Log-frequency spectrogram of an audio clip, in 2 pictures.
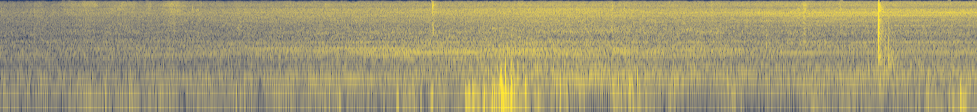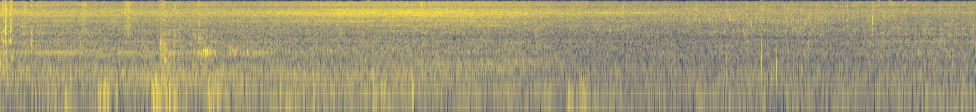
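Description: Steady mechanical hum of outdoor home equipment motors, such as an air-conditioner condenser fan and a pool pump, with a few low thumps about six seconds in and again around fourteen seconds.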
